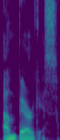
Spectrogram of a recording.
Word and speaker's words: ambergris: 2-kilogram haul of now, I might mess up the pronunciation of this. I really should have checked, but ambergris. I'm gonna stick with that for the rest of this article.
